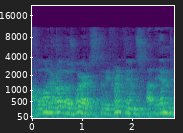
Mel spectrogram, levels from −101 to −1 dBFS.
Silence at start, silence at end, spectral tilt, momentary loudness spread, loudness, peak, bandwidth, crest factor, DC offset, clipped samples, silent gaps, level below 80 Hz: 0 s; 0 s; -8.5 dB/octave; 7 LU; -29 LUFS; -14 dBFS; 11 kHz; 16 dB; under 0.1%; under 0.1%; none; -50 dBFS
